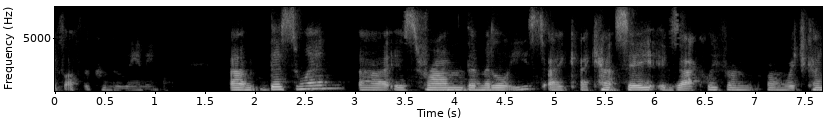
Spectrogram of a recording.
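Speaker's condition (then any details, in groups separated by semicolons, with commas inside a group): No condition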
